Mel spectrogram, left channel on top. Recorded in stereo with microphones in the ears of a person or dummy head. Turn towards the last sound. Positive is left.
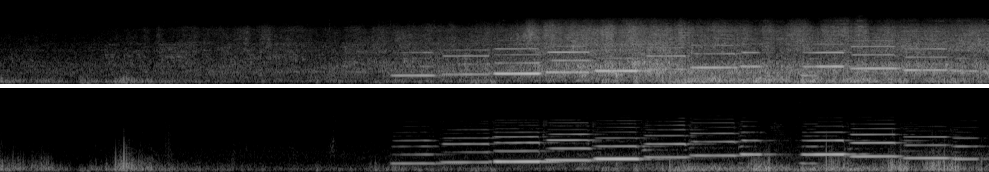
turn(degrees=5)  # may be behind; listen again after turning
